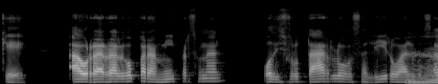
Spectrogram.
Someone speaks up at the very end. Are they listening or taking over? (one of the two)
taking over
